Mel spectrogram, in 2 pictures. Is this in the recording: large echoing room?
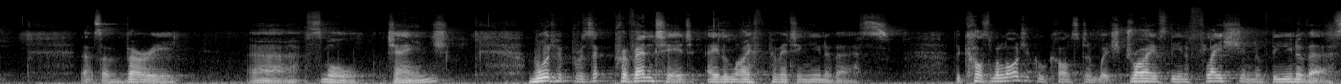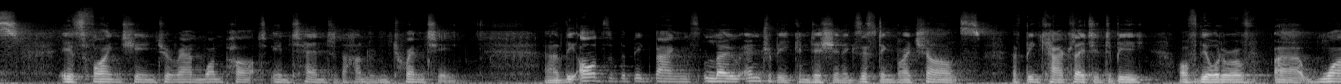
yes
